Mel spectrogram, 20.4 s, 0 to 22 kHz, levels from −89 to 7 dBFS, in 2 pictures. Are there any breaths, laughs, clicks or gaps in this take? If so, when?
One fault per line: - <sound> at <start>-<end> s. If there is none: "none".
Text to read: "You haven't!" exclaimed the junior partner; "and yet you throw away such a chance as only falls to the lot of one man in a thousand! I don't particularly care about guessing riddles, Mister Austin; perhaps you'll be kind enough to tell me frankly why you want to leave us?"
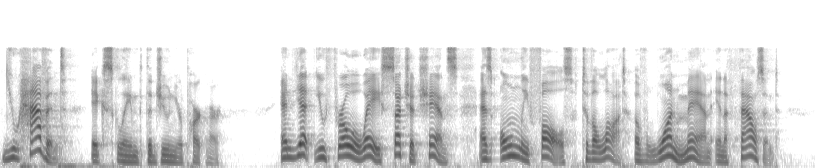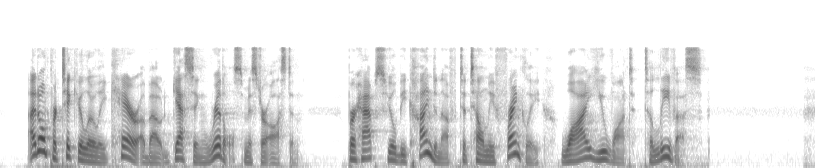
none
